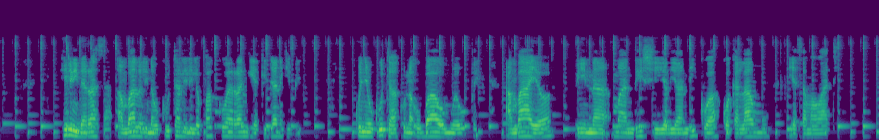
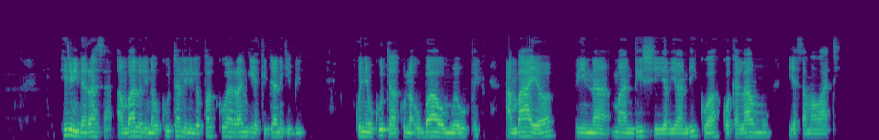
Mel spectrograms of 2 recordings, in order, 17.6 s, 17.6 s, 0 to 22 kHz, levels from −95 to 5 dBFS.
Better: second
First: noise reduction (classical method spectral subtraction)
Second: none

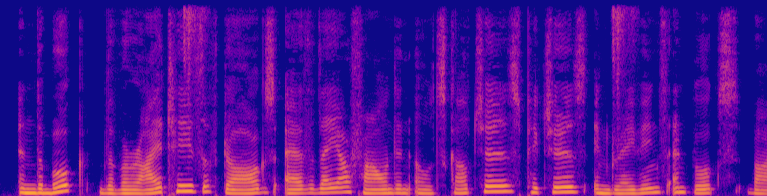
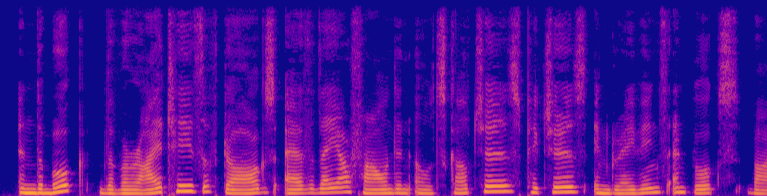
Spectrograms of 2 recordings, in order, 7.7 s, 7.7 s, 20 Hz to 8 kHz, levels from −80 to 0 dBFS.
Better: second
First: background sound (Rattle (instrument)); 18 dB below the speech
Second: none

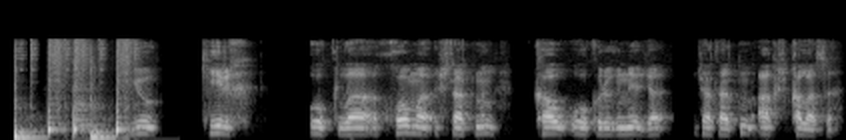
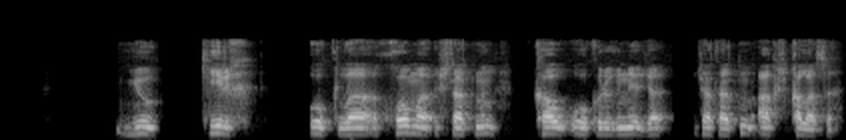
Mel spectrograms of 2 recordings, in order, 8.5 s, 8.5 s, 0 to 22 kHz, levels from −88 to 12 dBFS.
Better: second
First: background sound (Bass drum / Snare drum / Drum kit); 2 dB above the speech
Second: none

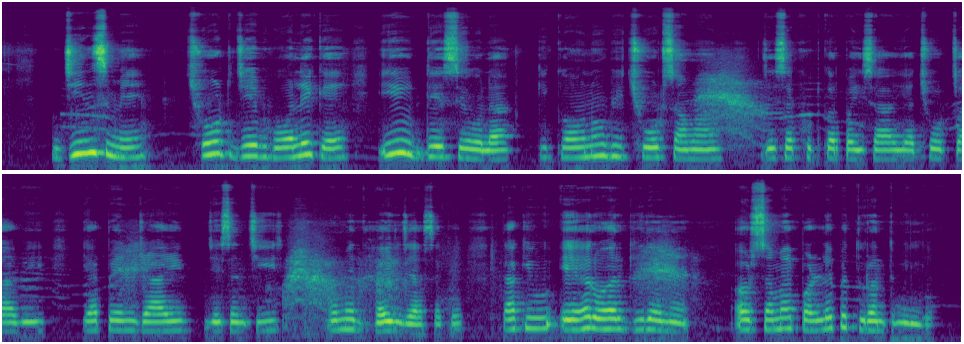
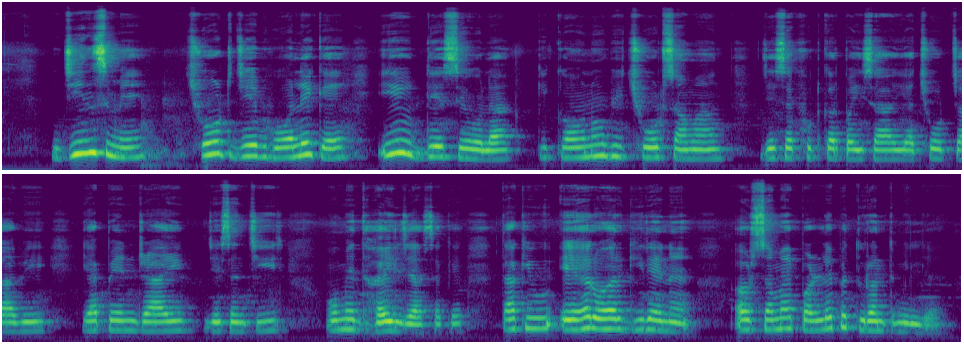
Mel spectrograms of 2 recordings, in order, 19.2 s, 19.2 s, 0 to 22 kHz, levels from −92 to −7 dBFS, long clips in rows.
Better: second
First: noise reduction (neural mask model RNNoise)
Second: none

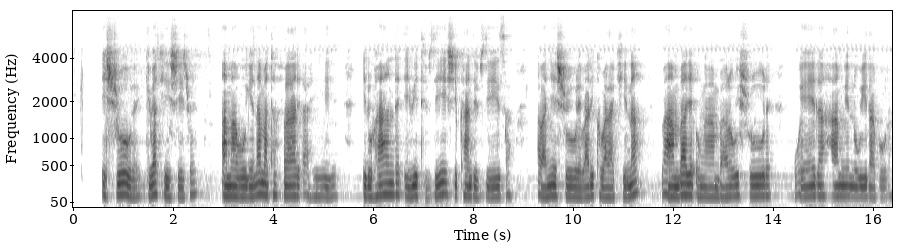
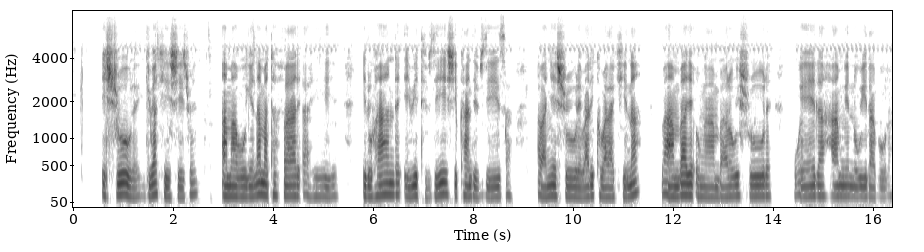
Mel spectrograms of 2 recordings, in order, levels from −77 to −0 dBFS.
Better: second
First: room echo; dies away in 1 s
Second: none

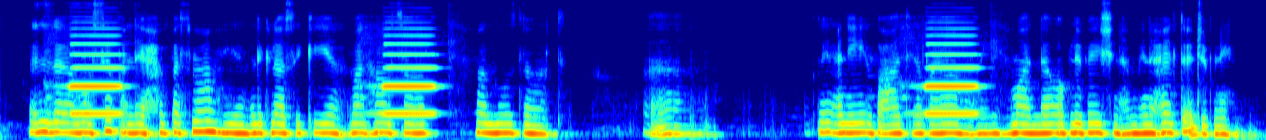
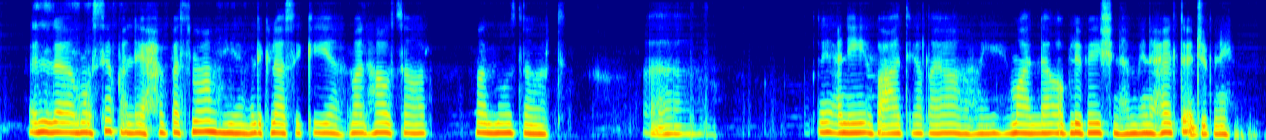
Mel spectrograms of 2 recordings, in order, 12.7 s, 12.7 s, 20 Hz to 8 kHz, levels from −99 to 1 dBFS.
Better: second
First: background sound (Wind instrument, woodwind instrument); 5 dB below the speech // room echo; dies away in 0.3 s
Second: none

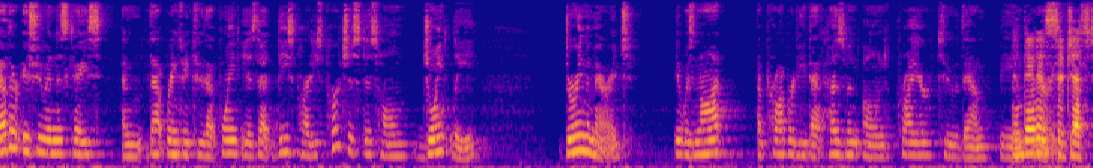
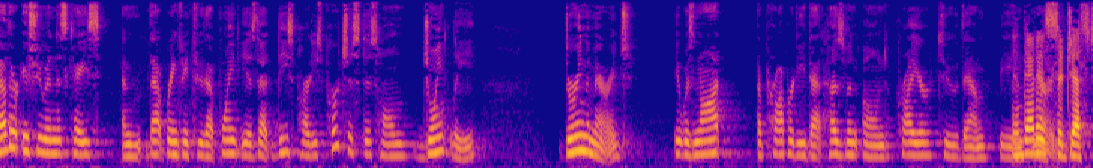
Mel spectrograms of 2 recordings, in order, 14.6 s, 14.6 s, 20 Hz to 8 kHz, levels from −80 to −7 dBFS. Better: second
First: room echo; dies away in 0.2 s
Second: none

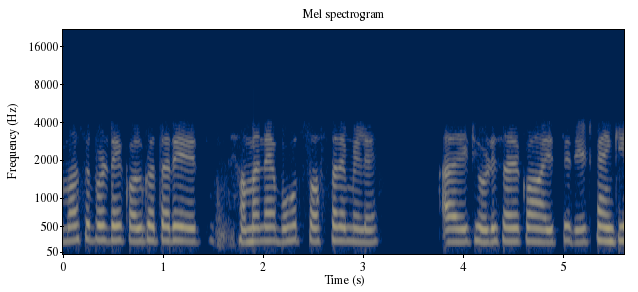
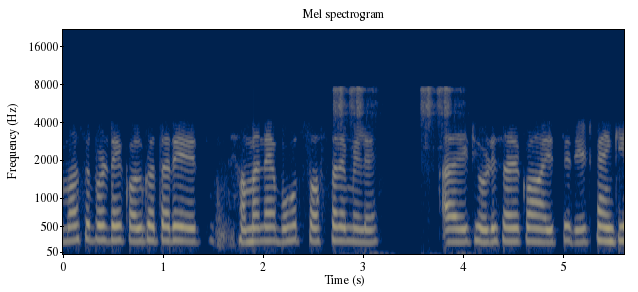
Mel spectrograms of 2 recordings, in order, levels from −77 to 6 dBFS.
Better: first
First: none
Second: background sound (Tambourine); 14 dB below the speech

